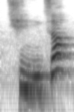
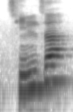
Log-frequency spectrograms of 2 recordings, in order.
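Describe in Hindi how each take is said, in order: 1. अंत में सुर ऊपर जाता है। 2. अंत में सुर सपाट रहता है। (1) "छिंचा ऐसे करके ही आप पूछ सकते हैं" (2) "छिंचा करके ऐसा नहीं छोड़ना है"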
